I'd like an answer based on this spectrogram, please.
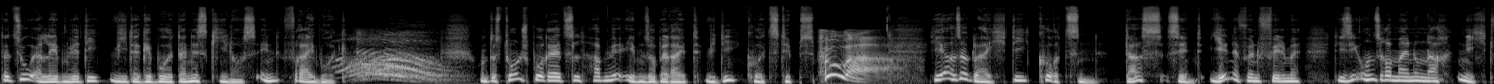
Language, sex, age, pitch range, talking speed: German, male, 50-69, 115-175 Hz, 140 wpm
